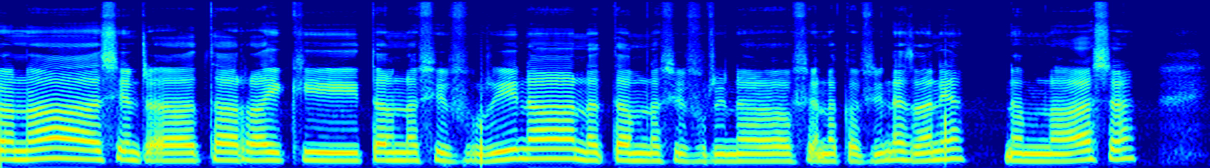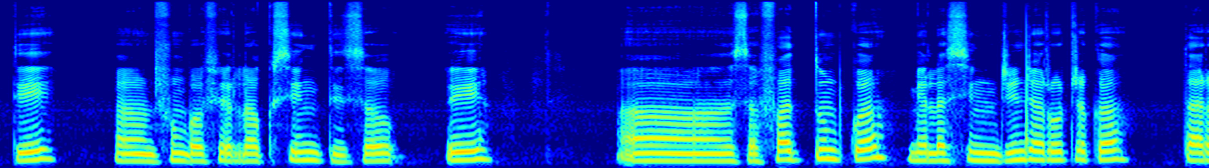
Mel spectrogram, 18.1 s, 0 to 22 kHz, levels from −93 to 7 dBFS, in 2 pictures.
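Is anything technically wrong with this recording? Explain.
Yes, there are three loud pops: at 3.61 s just after "sendra taraiky tamina", at 7.08 s after "na tamina fivoriana fianakaviana" (the strongest, about 20 dB over the speech), and at 16.77 s. Each is a single sharp click of about 20 ms that jumps roughly 15 dB or more above the speech, which continues underneath. They're likely from a sudden voltage spike, such as a plug, switch, static discharge or driver glitch, hitting the signal chain.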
